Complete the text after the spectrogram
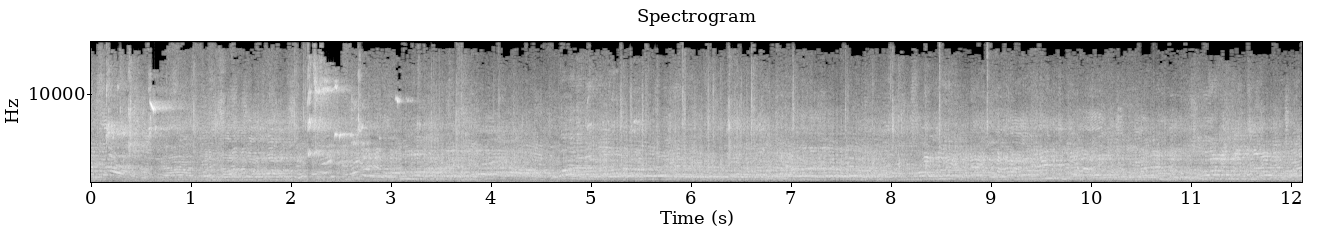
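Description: A crowd chants and sings loudly in a large echoing hall.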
